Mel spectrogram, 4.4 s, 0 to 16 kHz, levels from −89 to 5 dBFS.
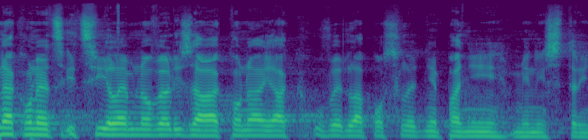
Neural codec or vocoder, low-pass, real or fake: none; 14.4 kHz; real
